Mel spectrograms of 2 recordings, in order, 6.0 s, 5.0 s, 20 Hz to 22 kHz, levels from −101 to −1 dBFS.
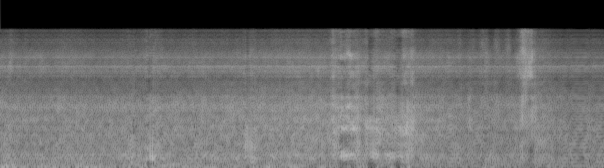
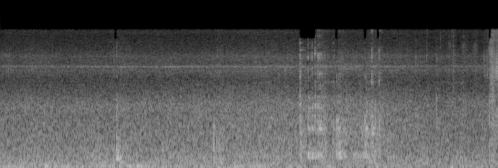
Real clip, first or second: second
